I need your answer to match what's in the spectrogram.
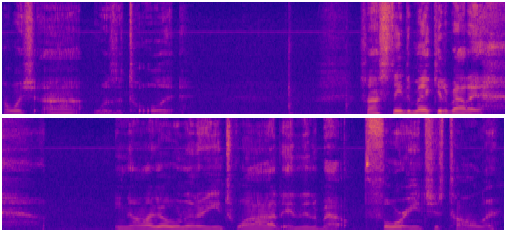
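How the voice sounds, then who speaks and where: Guy just muttering thru his work, folksy talk, gravelly fry in his voice, bit of noise n clicking behind. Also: mid-range voice, normal speed, long pauses, dark tone. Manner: muttering, thinking aloud; folksy, colloquial grammar with ain't. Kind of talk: casual chat while working at a computer.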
